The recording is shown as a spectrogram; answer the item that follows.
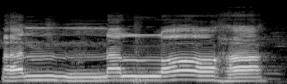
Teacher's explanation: আল্লাহ শব্দের লামের পূর্বে জবর থাকলে আমরা ওই লামটাকে মোটা করে পড়ব। তাহলে আন্নাল্লাহা, আইন জবর আ, লাম মিয়া খারা জবর লা, আলা।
